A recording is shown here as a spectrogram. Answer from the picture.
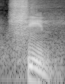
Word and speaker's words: শিন: দেয়া হয় এই সিনে তাহলে হরফের নাম হয়ে যায় শিন শাক শীত শরৎ যে তলব যেটা আমরা ব্যবহার করি সে উচ্চারণ হবে শীত যেমন সেখান থেকে শিন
